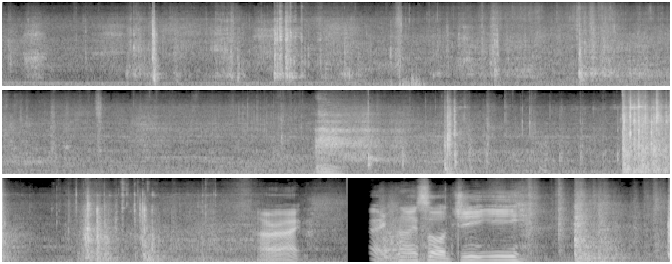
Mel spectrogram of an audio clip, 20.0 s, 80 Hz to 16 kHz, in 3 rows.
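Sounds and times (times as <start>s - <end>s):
steady low rumble: 0.0s - 20.0s
metal scraping: 1.6s - 9.8s
metal bang: 18.8s - 20.0s.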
